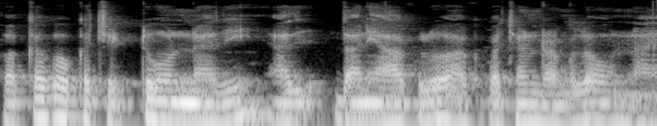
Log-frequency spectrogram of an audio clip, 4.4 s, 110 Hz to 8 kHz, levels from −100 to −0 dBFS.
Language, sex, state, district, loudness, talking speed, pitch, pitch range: Telugu, male, Telangana, Mahabubabad, -17 LUFS, 135 wpm, 120 Hz, 120-125 Hz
